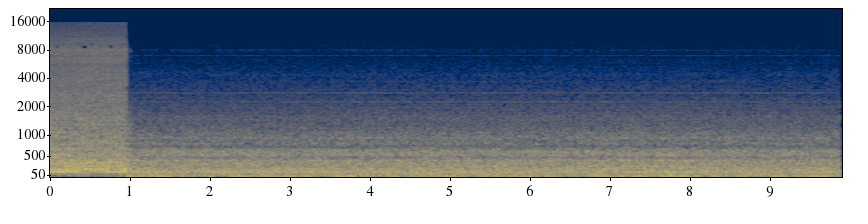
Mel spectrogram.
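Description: A single-engine turboprop hums muffled, heard from inside the cockpit.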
